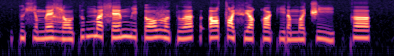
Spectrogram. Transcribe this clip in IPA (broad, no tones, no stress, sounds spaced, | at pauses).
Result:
tʷ ɐ ç ɐ m ɛ ɮ ɔ tʷ i ŋ͡m ɐ ɬ ɛ m i ɗ ɔ v ɐ tʷ ɐ | ʔ ɤ tˤ ɐ fʲ ɤ qʷ ɛ k i ɾ ɐ m ʌ t͡ʃ i | k ʌ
